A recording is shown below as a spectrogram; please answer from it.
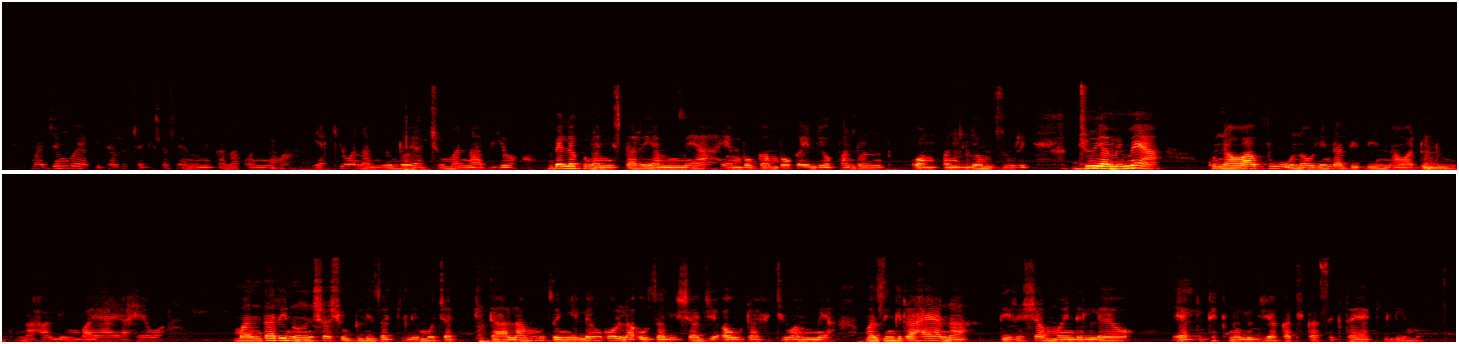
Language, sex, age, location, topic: Swahili, female, 18-24, Nairobi, agriculture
